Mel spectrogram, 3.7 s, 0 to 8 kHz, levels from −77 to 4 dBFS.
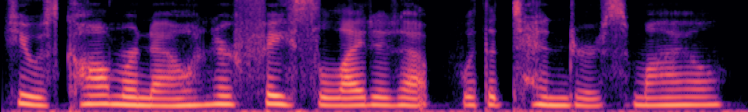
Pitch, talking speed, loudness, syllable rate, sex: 205 Hz, 210 wpm, -16 LUFS, 4.7 syllables/s, female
